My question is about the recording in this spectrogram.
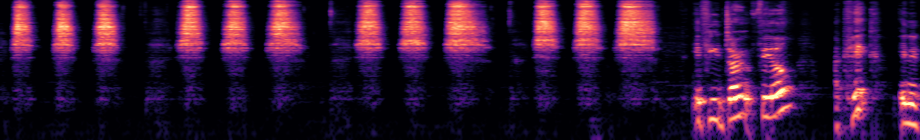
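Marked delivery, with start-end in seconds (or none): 0.1-6.6 short, sharp unvoiced sh pulses from the gut; pulsed sh sounds. Shown as a demonstration. Coach showing students the diaphragm exercise, pulsed sh. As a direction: kick each sh out from the diaphragm. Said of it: "We're gonna pulse them out like this".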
